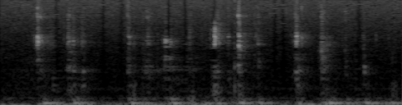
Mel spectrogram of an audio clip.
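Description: Rapid, uneven keystrokes on a computer keyboard, close and fairly loud, clattering in quick bursts for about two seconds with no talking.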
